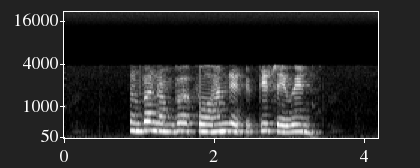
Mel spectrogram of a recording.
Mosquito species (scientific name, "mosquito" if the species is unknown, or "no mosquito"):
no mosquito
